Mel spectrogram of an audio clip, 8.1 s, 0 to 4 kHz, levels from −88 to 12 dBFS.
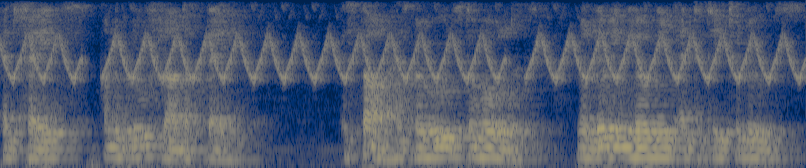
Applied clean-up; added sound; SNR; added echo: none; Alarm / Car; 7 dB; reverberation time 0.9 s.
